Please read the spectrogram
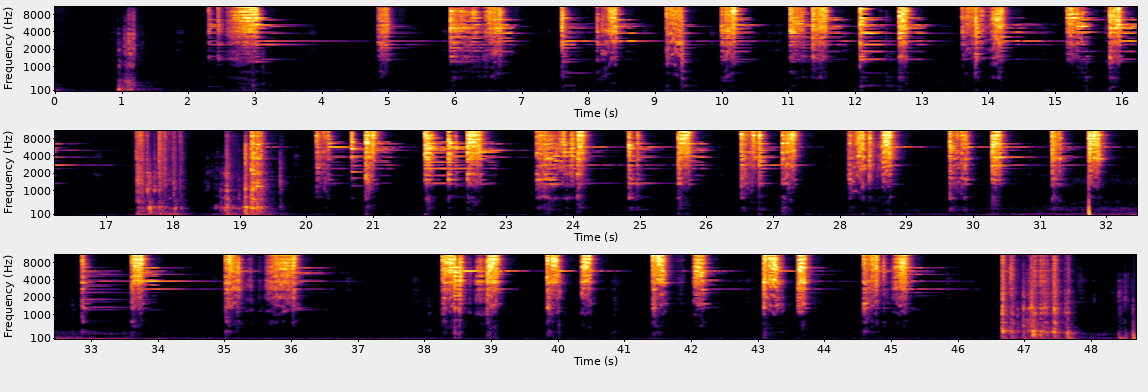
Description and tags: Sword , blade ring and scrape
Blade/sword sound-like sounds recorded with kitchen ware. Drop a link if you use it anywhere, i would love to check it :)
blade, knife, metal, scrape, sharpen, steel, sword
